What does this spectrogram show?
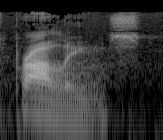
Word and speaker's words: pralines: down from there you can watch them make pralines and yes that's how you properly pronounce it it's pralines all right they will correct you I found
